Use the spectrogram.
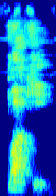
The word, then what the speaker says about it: Bucky: He's like he purposely mispronounced people's names like on purpose. Like, who's Buki? I'm like, it's Bucky.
